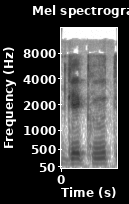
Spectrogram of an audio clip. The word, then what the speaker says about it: 下宮: あれ、内宮じゃないですから。 – なんだっけ？ – 内宮って読みますから、うん、あれ。 – おお。 – その手紙ちゃんと調べるのがええで。 – 内宮下宮って読みますから。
